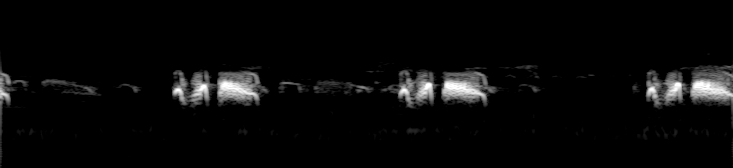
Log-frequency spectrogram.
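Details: Spotted dove calling in 'giọng đồng' style, played to lure and provoke wild 'giọng thổ' doves: three evenly spaced phrases of two quick hoots and a purring coo, soft murmurs between.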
